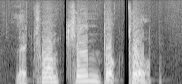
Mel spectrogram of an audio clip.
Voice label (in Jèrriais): "31 octobre", Jèrriais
